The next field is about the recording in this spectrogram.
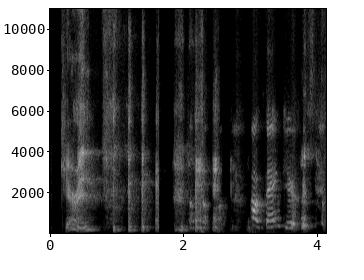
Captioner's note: laughs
